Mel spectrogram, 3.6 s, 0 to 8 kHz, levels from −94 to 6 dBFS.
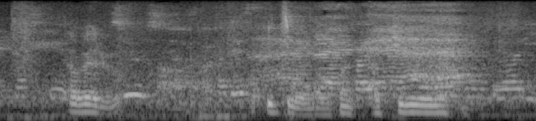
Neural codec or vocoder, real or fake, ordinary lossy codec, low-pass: none; real; none; none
